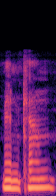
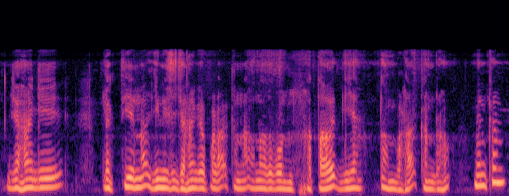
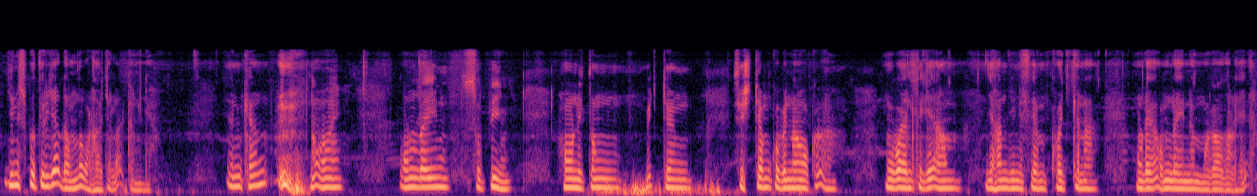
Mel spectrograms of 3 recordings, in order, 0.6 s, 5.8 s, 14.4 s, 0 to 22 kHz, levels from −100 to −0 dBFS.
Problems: none marked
